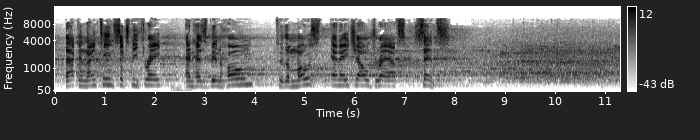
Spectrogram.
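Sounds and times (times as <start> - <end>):
speech: 0.2 - 8.0
large crowd booing: 8.0 - 11.3.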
